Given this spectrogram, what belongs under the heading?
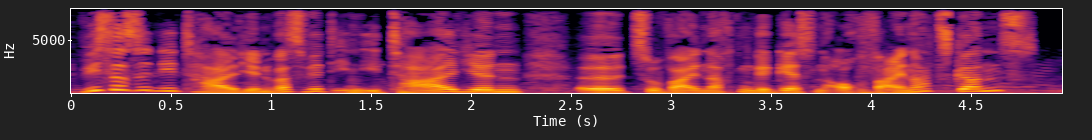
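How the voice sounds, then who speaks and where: A man's voice: on the high side, very animated, brisk. A man hosting a podcast, interviewing a guest at an outdoor Christmas market stall with friendly questions. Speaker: podcast host. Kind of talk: casual interview.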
